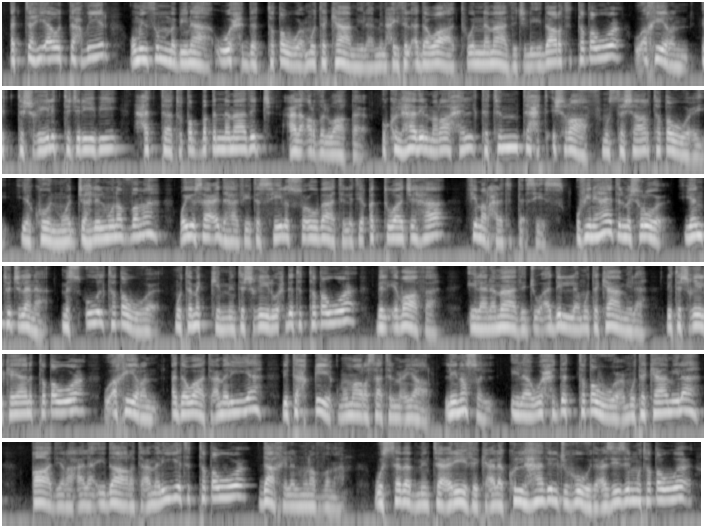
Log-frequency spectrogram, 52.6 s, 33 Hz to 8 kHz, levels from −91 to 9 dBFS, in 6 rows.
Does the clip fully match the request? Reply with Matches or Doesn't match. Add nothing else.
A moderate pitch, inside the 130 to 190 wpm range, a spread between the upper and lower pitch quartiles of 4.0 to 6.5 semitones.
Doesn't match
